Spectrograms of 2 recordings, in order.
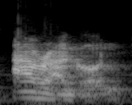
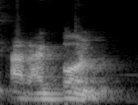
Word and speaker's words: Aragón: The name Aragón actually, it's actually not pronounced Aragón. It's, you know, English people pronounce it that way, so I'm used to that kind of pronunciation, but actually it's Aragón. Aragón, right? – Aragón. – Aragón. It's like a place in Spain.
